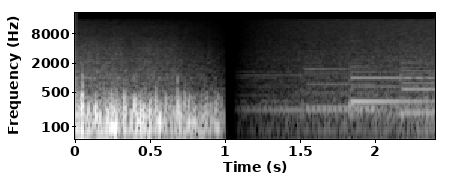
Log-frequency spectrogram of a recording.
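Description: Low wind rumble on the microphone for about a second, cut off by a moment of silence. Then an acoustic guitar starts softly, picking single notes that step from one held note to the next near the end.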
